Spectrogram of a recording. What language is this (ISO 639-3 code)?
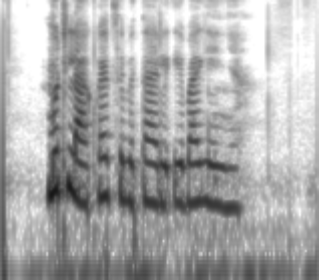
kln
